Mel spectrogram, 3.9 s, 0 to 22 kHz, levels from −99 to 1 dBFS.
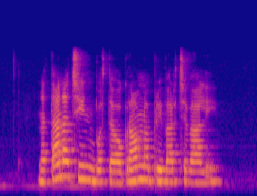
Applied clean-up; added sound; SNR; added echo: none; none; none; none.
